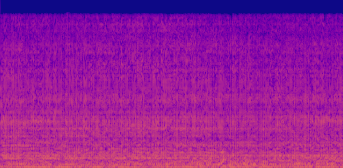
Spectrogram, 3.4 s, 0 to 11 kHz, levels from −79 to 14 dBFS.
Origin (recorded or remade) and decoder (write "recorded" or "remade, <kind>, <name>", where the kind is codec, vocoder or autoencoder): remade, vocoder, BigVGAN v2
